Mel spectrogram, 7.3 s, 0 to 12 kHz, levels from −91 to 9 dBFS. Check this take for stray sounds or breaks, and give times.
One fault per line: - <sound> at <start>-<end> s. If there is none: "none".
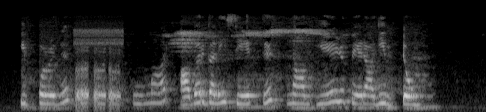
- laugh at 1.1-1.8 s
